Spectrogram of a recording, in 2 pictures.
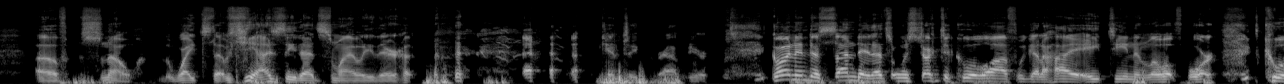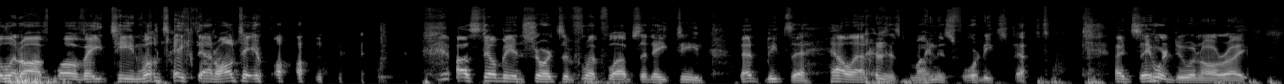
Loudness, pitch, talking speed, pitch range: -26 LUFS, 125 Hz, 170 wpm, 110-145 Hz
